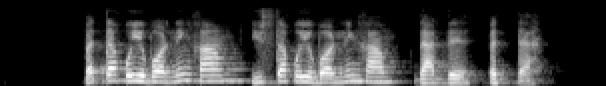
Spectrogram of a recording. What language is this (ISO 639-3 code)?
uzb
